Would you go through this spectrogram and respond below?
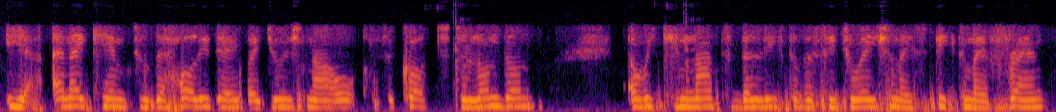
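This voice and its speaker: A woman's voice: mid-range voice, flat delivery, moderate pace, no echo, narrow, tinny audio. Urgent Israeli woman calling in. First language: Hebrew. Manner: urgent, emotional, broken English. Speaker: caller. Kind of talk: phone-in call.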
